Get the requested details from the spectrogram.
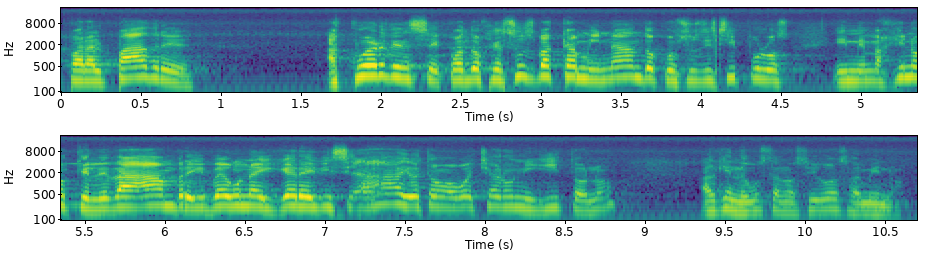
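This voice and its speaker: A pastor preaching a sermon, talking conversationally and then building to loud, emphatic peaks. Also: male voice, high-pitched. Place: church sanctuary. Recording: church hall with long reverb.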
